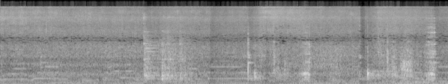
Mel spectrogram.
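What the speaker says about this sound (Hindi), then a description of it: "अब हम इसमें भिंडी डालेंगे।" Okra tipped into onions frying in a pan, a steady close sizzle with scraping stirs and clatters of a utensil against the pan, no talking.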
